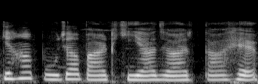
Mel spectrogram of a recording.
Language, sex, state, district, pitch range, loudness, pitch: Hindi, female, Bihar, Katihar, 210-235 Hz, -14 LUFS, 215 Hz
